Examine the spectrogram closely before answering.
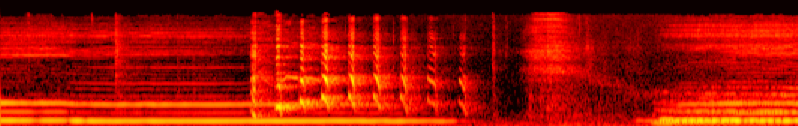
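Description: Voices humming a steady held note a cappella. About two seconds in, a higher voice adds a rapid wavering warble for under two seconds. After a short lull, the hum comes back near the end.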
